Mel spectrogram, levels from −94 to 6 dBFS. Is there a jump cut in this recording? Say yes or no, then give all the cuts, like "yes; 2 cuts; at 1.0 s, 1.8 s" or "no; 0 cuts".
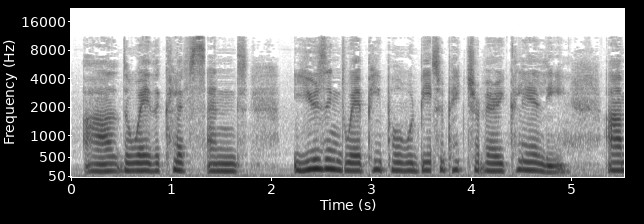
yes; 4 cuts; at 1.3 s, 2.7 s, 3.6 s, 4.1 s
